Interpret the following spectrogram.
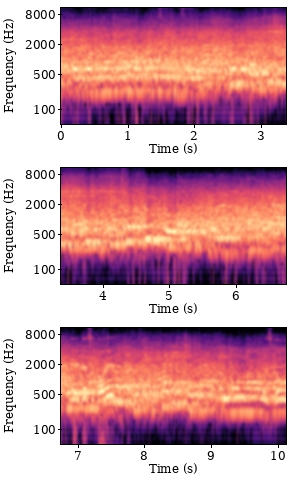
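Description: Steady babble of many overlapping voices in a crowded hall, with no single speaker standing out.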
